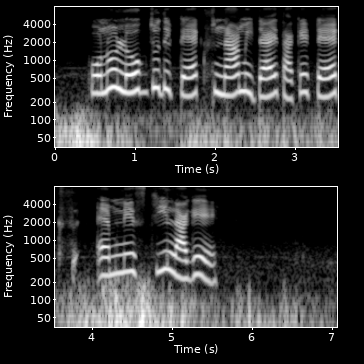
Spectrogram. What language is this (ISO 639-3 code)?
ben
